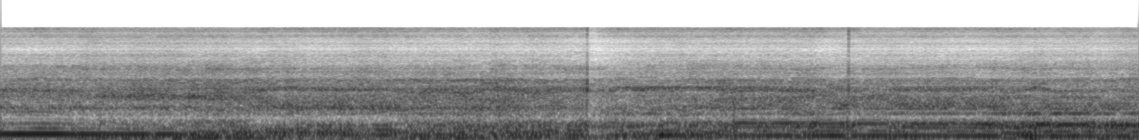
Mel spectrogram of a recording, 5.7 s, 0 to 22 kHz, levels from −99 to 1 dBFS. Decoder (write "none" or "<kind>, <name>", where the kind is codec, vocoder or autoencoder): codec, SNAC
